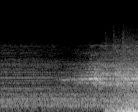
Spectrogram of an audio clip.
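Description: Trailer score: a held ambient music drone, then a swelling rush of noise with a deep rumble that surges about a second and a half in.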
